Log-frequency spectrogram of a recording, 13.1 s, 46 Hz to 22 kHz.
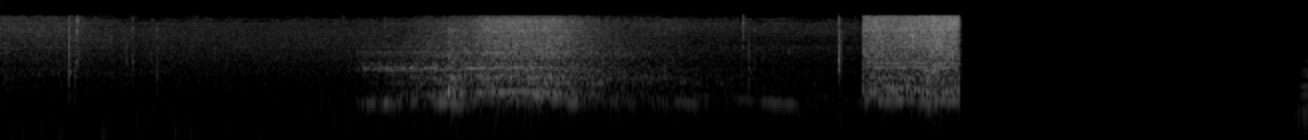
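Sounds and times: vinyl cutter motors whirring: 3.6s - 9.6s.

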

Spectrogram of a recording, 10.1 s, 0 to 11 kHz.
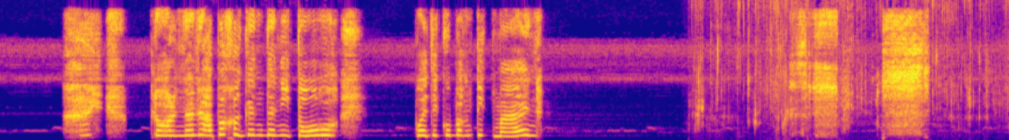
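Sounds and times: wet mouth licking sounds: 6.9s - 10.0s
breathy exhales: 7.8s - 9.6s.

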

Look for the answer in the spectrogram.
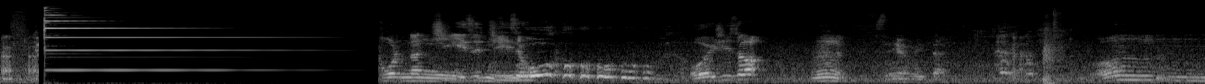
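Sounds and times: bell-like chime ringing: 0.4s - 3.8s.

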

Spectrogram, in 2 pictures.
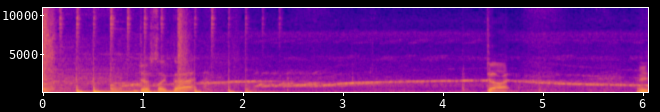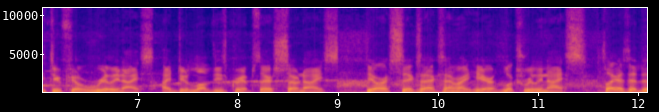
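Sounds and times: siren wailing: 0.3s - 12.0s.

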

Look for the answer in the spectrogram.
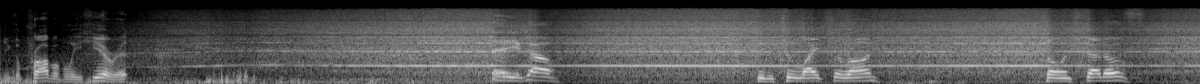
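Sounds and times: electric cooling fans whirring: 0.0s - 12.0s.

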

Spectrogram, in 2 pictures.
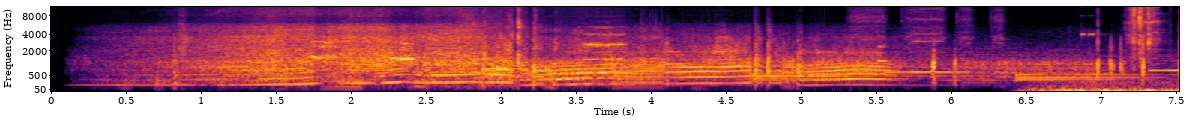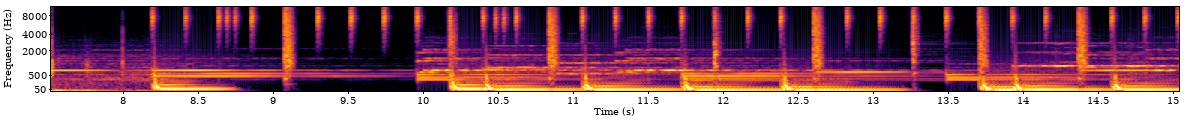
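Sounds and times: music with deep bass: 8.2s - 15.0s.

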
